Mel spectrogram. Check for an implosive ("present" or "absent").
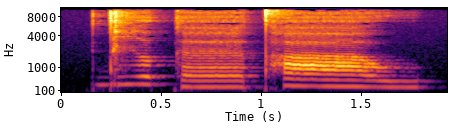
absent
